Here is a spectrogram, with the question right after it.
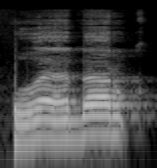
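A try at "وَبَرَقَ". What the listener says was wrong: Mana qalqalahnya?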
